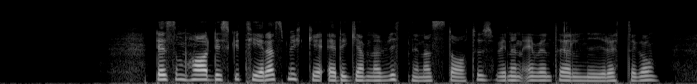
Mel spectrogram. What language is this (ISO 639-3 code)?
swe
